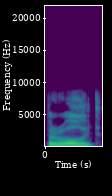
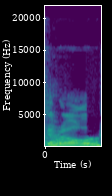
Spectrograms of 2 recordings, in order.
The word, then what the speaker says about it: Perrault: Y justo hablando de esto, de tanto de los Grimm, de Andersen, de Perrault, no sé si así se pronuncia. Sí, ¿por qué la mencionas con acento inglés? Perrault.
